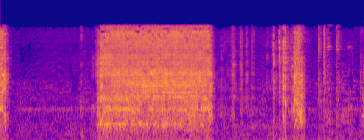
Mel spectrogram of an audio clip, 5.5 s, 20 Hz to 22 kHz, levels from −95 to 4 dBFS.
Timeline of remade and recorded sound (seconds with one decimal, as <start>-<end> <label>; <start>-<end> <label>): 0.0-0.6 recorded; 0.6-3.8 remade; 3.8-5.5 recorded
